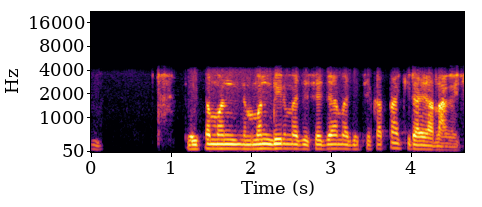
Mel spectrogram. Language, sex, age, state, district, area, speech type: Maithili, male, 30-45, Bihar, Madhepura, rural, conversation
